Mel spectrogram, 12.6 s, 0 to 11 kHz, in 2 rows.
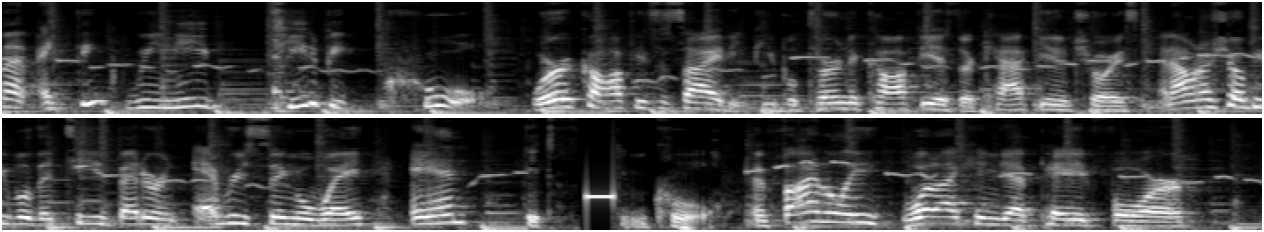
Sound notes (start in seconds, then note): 10.0 beeps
